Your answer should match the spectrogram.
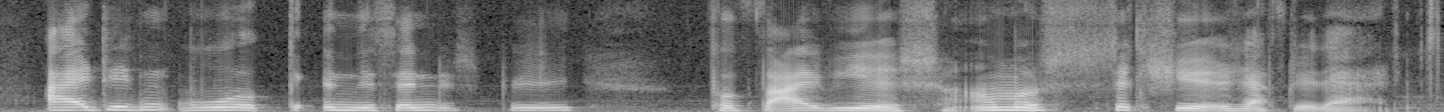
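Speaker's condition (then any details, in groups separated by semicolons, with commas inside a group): Dystonia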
